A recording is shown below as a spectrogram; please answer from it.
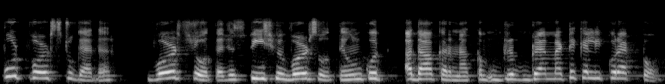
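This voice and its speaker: Female guest lecturer, slightly high-pitched, patient explainer who repeats and restarts phrases. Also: moderate pace, a little mellow. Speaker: guest speaker, child psychologist.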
